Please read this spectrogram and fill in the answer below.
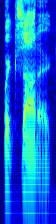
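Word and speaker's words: quixotic: It's pronounced quicksotic.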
